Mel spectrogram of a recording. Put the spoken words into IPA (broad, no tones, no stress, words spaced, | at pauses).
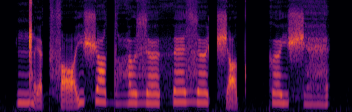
ŋ͡ǁḛɡsˤɑ̰jʃy dˤɑ̤ʊ̯zœθɛ zœt͡ʃɛ̰tˤkːœj ʃɛ̤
